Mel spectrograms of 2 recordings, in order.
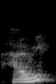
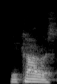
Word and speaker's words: Hikaru: One of my highlights of the night was this next match, Britt Baker versus Hariko. How do you say Hariko? Hikaru.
